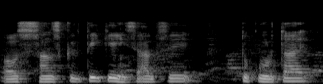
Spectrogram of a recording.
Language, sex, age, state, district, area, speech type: Hindi, male, 30-45, Uttar Pradesh, Jaunpur, rural, spontaneous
